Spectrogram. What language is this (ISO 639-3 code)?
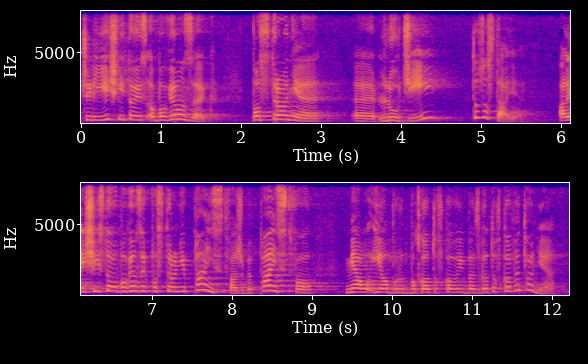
pol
